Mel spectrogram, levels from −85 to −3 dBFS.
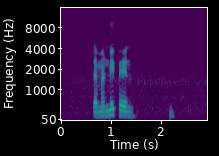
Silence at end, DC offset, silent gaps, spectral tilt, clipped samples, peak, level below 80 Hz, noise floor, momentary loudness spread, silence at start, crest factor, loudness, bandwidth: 0.7 s; under 0.1%; none; -5.5 dB/octave; under 0.1%; -24 dBFS; under -90 dBFS; -74 dBFS; 22 LU; 0.65 s; 22 dB; -41 LUFS; 11 kHz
